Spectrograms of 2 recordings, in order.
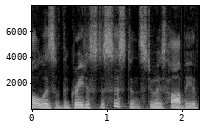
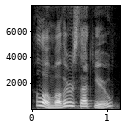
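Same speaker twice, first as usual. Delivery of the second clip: phone greeting; 10 semitones higher, 6 dB louder, faster than usual. Acted. Greeting mother on telephone.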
